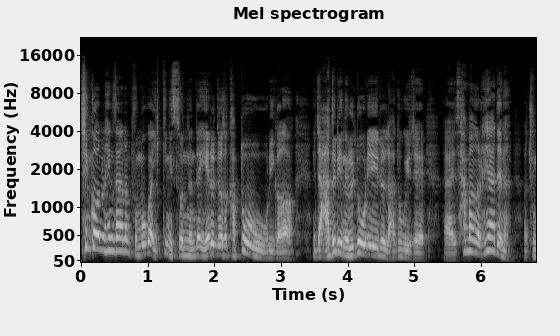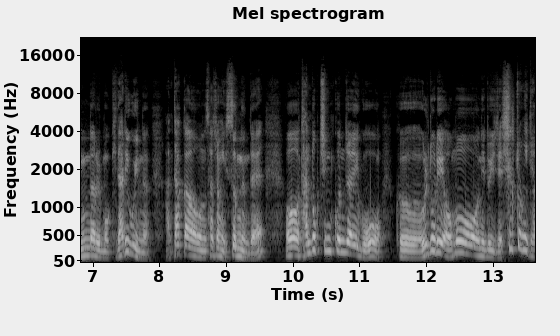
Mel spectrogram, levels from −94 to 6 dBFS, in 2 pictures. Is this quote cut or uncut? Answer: uncut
